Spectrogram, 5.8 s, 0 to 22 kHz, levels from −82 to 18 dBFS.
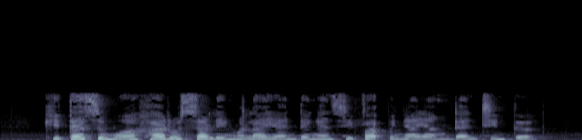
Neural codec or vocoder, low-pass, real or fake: none; 7.2 kHz; real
